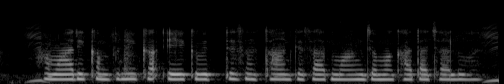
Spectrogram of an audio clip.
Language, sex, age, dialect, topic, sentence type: Magahi, female, 18-24, Central/Standard, agriculture, statement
